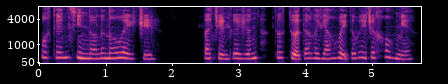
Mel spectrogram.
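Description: Woman storyteller, high mellow voice, intimate unhurried reading, dry close recording. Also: steady tone, dry recording. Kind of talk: first-person story reading.

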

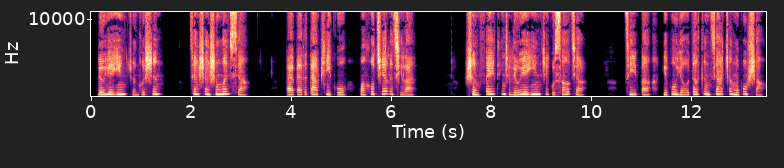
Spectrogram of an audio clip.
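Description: A woman reading a story as narrator in a steady, even manner. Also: high-pitched, dry recording, studio quality. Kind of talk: scripted narration.

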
